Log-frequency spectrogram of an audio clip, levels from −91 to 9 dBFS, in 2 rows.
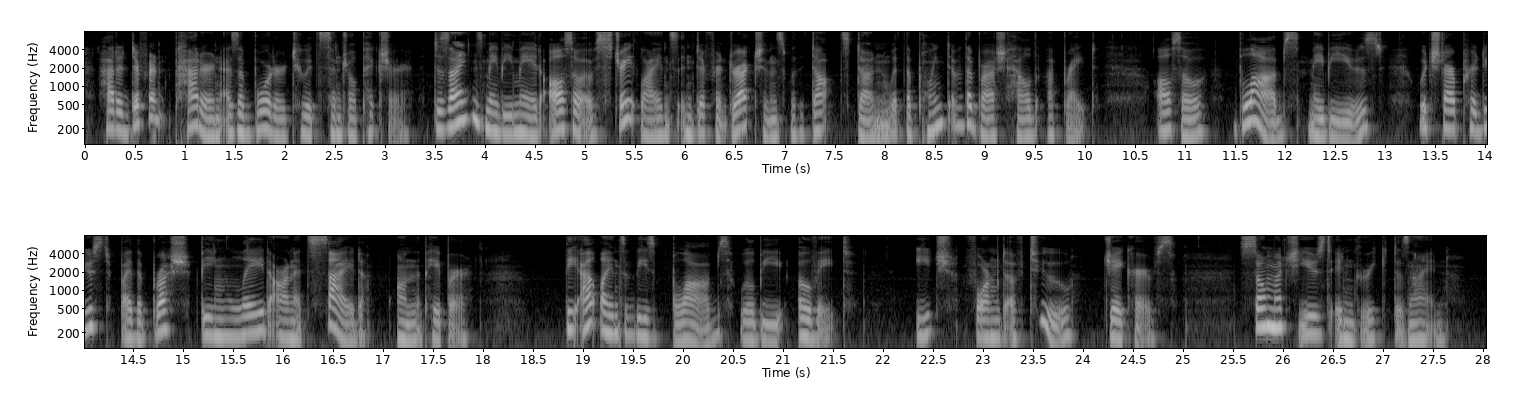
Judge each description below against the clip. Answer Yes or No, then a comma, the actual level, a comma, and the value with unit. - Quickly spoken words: No, average, 155 wpm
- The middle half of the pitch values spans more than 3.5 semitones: Yes, average, 4.6 semitones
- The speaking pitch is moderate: Yes, medium, 160 Hz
